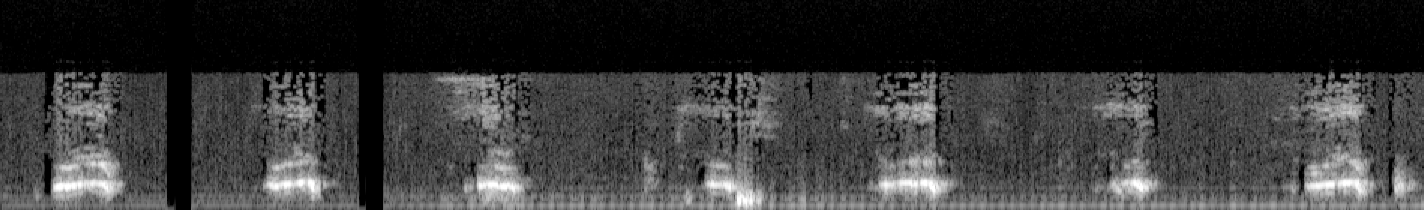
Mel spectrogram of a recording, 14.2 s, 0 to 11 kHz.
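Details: Yanta, a male foal born 21 January 2026 to sire Fast Force and dam Pink Blossom, snores while asleep. Seven rough, low breaths rasp out at a steady two-second rhythm, with faint soft thumps between and little else audible.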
